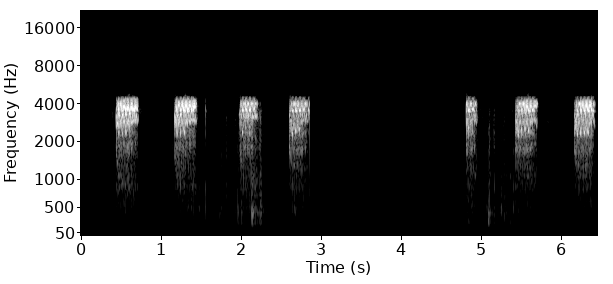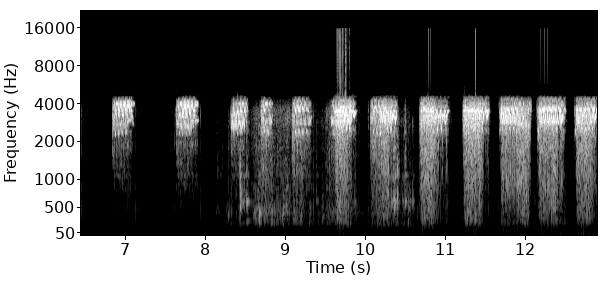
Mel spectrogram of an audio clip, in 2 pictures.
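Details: Starling nestlings in a nest box, day 23, begging during feeding: four rasping calls, a pause of about two seconds, then calls resume and speed into a dense, excited burst of overlapping harsh notes.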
